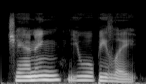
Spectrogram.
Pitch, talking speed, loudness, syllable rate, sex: 180 Hz, 205 wpm, -15 LUFS, 4.7 syllables/s, female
